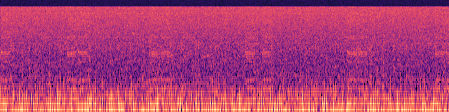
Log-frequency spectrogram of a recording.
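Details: Bob the cat purring while kneading, or 'making muffins': a steady low rumbling purr throughout, with faint higher tones recurring roughly every two seconds.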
